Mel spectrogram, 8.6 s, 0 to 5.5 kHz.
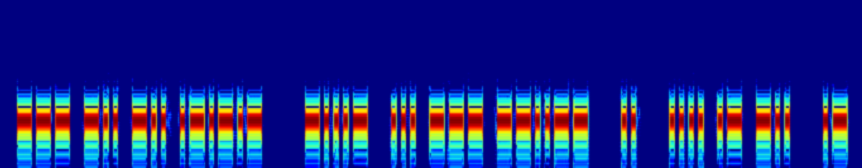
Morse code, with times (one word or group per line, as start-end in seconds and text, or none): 0.2-2.6 ODD.
3.0-3.7 <BT>
3.9-5.9 SO,
6.2-6.4 I
6.7-7.9 HAD
8.2-8.5 A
